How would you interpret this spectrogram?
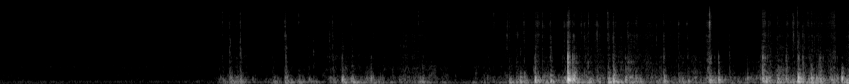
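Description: The recording of sounds shows no technical faults at any point, with the signal holding steady throughout.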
